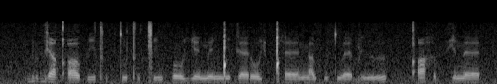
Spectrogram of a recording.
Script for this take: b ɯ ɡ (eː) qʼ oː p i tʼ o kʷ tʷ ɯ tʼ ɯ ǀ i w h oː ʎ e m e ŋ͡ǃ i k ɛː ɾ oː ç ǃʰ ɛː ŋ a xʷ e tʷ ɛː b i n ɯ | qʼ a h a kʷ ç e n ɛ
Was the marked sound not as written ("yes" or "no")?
no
